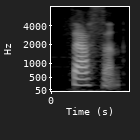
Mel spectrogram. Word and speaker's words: fasten: the s in fasten remember we do not pronounce the T on that word fasten and then we have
